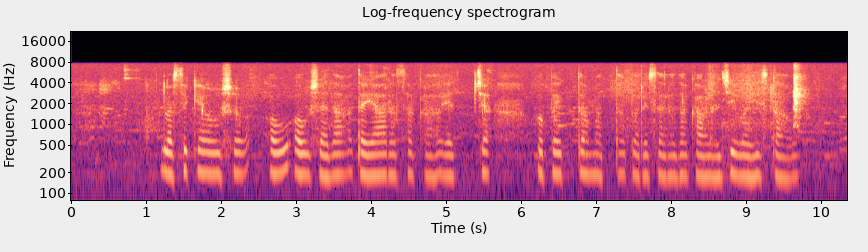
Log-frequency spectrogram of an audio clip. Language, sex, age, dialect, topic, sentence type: Kannada, female, 31-35, Dharwad Kannada, agriculture, statement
